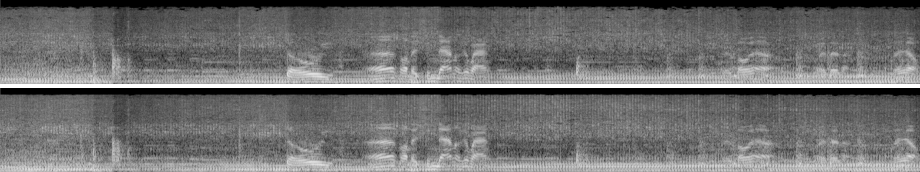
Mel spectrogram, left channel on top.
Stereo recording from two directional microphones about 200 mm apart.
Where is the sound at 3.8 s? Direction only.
5° left (ahead or behind).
